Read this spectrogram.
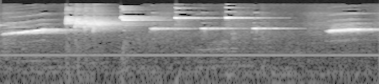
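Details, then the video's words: Caged Javan bush lark giving a rising whistle, then a buzzy high burst and several short repeated notes, ending with another rising whistle after a short pause, in the 'ambulance' song style. "Branjangan dasyat joss"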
